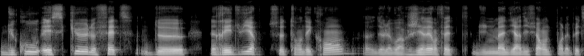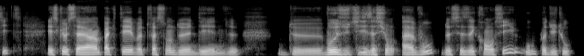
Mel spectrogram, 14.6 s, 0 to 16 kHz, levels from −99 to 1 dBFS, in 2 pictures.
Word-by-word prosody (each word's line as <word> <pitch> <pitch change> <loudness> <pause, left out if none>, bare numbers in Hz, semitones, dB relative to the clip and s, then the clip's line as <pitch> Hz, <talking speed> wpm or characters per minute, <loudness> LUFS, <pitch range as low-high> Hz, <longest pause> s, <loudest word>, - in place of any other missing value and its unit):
du 125 -1 -6
coup 145 +2 0
est-ce 135 0 +2
que 160 +4 -3
le 150 -5 +2
fait 140 +4 -2
de 105 -1 +1 0.3
réduire 135 +5 +2 0.2
ce - - -9
temps 115 +1 -7
d'écran, 130 +7 -3 0.2
heu, 105 - -11
de 105 +1 -7
l'avoir 105 0 -5
géré 115 +3 +2
en 105 - -2
fait 105 0 -4 0.2
d'une 105 -1 -8
manière 105 0 +1
différente 105 0 -3
pour 100 - -7
la 100 - -7
petite? - - -9 0.3
Est-ce 125 -1 +1
que 150 - +5
ça 115 -4 +7
a 120 - +7
impacté 135 +2 +3
votre 115 -3 -3
façon 125 +2 0
de 110 -2 +1
des 105 0 -1
de 100 0 -7 0.5
de 100 -2 -2
vos 135 +3 +9
utilisations 125 -2 0
à 115 -2 +4
vous 130 - -1
de 115 - -1
ces 115 +1 -3
écrans 115 0 0
aussi 200 - -3
ou 130 - -3
pas 130 -4 -1
du 115 -1 -3
tout? 105 -1 -5
115 Hz, 190 wpm, -25 LUFS, 105-130 Hz, 0.5 s, vos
